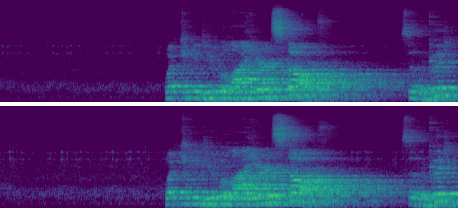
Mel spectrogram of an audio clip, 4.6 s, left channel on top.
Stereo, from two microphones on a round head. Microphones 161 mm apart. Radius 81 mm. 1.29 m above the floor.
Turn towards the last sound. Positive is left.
turn(degrees=20)  # may be behind; listen again after turning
